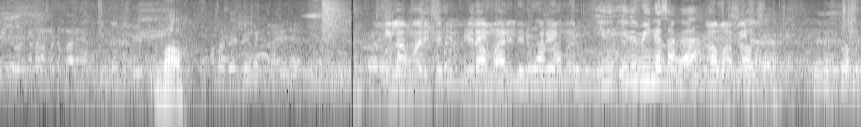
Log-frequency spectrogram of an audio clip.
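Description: A small crowd murmurs and chatters outdoors.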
